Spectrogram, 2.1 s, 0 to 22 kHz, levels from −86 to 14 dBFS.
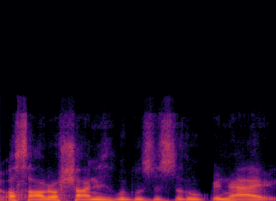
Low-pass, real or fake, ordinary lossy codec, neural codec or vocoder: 9.9 kHz; fake; Opus, 16 kbps; autoencoder, 22.05 kHz, a latent of 192 numbers a frame, VITS, trained on many speakers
